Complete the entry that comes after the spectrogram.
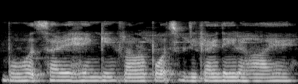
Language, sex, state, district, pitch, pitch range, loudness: Hindi, female, Arunachal Pradesh, Papum Pare, 170 Hz, 165-175 Hz, -15 LUFS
